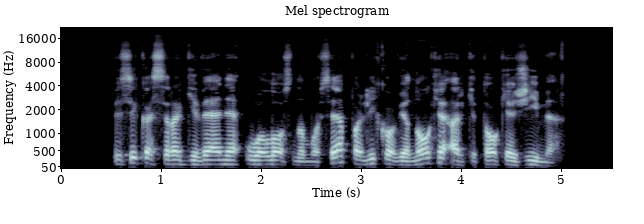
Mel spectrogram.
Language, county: Lithuanian, Utena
